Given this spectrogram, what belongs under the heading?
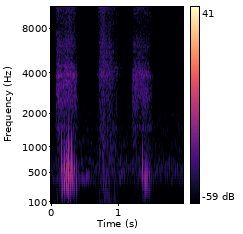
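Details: Girl who can't stop hiccuping; three short, sharp breathy bursts with a voiced catch, about half a second apart: repeated hiccups.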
